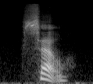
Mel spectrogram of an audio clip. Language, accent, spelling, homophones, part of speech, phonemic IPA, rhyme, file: English, US, sell, cel / cell, verb / noun, /sɛl/, -ɛl, En-us-sell.ogg
- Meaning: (verb) 1. To transfer goods or provide services in exchange for money 2. To be sold 3. To promote (a product or service) although not being paid in any direct way or at all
